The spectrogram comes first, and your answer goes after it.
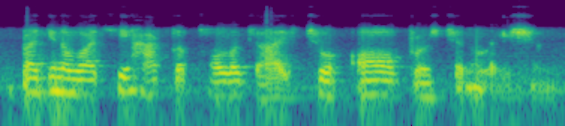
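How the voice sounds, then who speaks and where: A woman with a Korean accent. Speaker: politician. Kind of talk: radio interview.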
